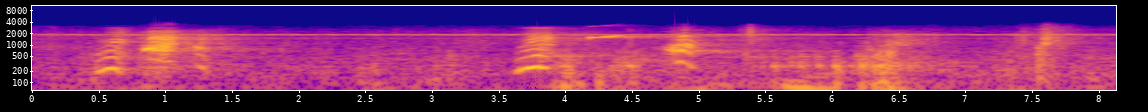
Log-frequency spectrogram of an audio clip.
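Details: Baby monkey named RainBoww begging its mother for milk. It gives repeated high, wavering harmonic cries in short bursts near the start, around four to five seconds and again near the end, over a steady faint electronic hum.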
